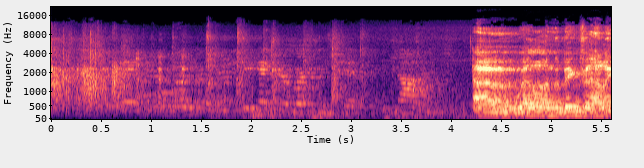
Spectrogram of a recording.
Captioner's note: distant speaking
